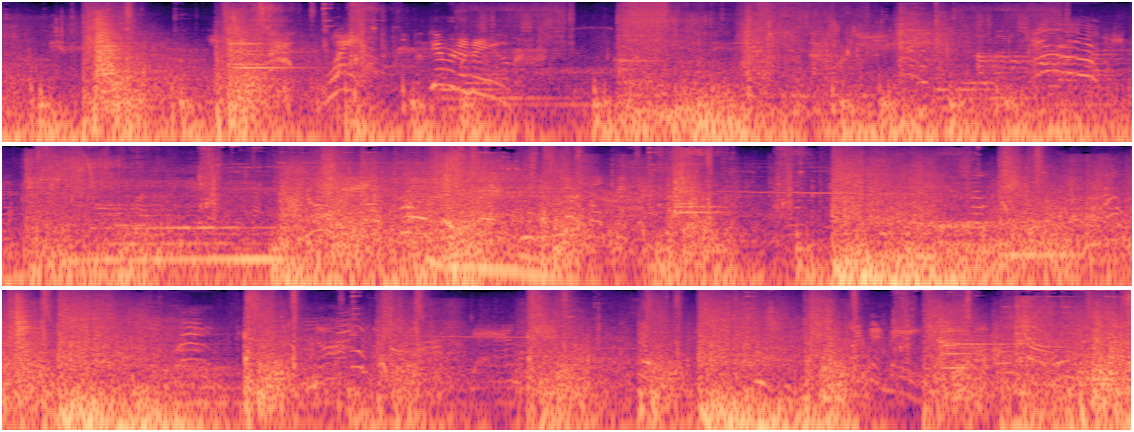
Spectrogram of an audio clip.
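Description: Enemy gunfire crackles in bursts through a BioShock playthrough, with repeated sharp shots and crashes over about twenty-five seconds, mixed with game sound and occasional talk.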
